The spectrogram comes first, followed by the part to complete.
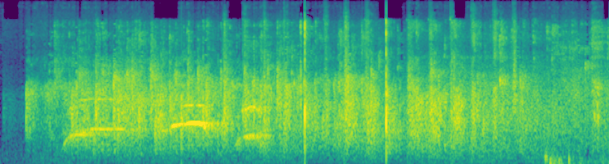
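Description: Audience applauding at the end of a pitch. Many hands clap together, starting suddenly just after the start and thinning out towards the end.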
